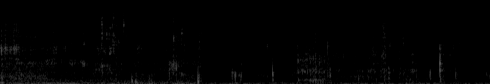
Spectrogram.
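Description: Faint chewing: a person eating, with small scattered crunches and mouth clicks.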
